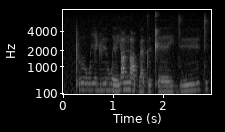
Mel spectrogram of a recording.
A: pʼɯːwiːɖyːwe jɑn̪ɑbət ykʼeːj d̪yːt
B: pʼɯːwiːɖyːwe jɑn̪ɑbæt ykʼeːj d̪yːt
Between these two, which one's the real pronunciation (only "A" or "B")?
B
